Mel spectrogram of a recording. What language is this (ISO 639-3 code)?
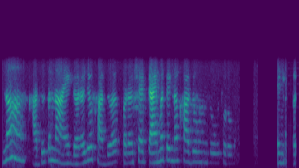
snd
